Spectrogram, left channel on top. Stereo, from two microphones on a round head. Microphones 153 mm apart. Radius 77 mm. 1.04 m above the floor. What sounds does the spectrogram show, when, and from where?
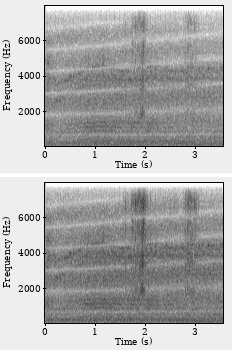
0.0 s a drone: 20° right (ahead or behind); by 3.6 s 35° right (ahead or behind)
1.6 s chewing: 50° right (ahead or behind)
